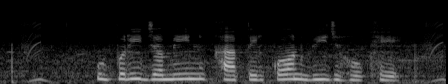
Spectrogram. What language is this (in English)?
Bhojpuri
